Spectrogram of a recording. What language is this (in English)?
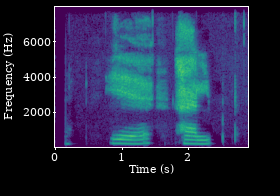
Icelandic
